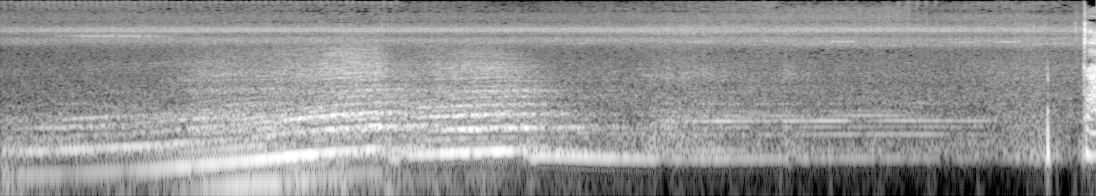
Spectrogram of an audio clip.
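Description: A motor vehicle's engine goes past. It swells over about three seconds as its pitch climbs, dips in pitch about five seconds in, then fades away slowly.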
